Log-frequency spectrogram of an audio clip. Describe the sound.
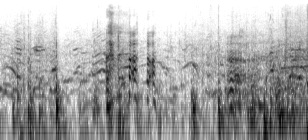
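Canoe being paddled on water at a leisure base, with splashing and sloshing paddle strokes under lively chatter from several people.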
